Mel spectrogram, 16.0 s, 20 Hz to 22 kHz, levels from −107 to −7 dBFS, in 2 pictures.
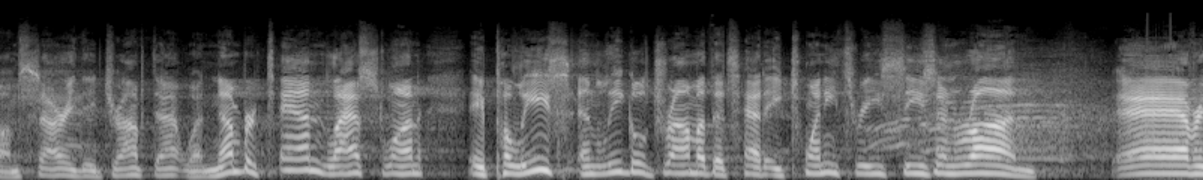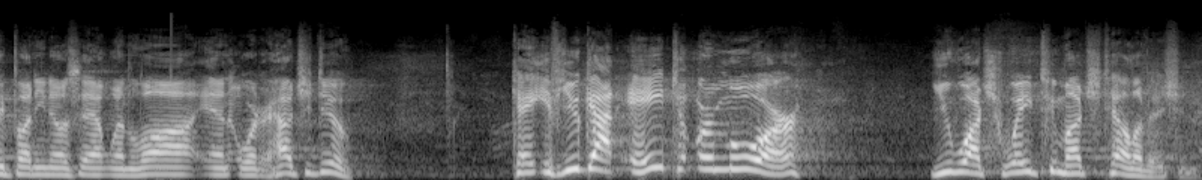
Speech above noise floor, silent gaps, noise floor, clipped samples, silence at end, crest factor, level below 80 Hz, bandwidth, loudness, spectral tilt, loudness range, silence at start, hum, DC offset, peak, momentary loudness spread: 37 dB; none; -64 dBFS; under 0.1%; 0 s; 24 dB; -80 dBFS; 10.5 kHz; -27 LUFS; -5 dB/octave; 7 LU; 0 s; none; under 0.1%; -4 dBFS; 14 LU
